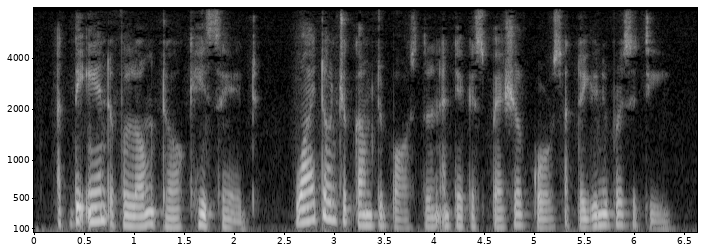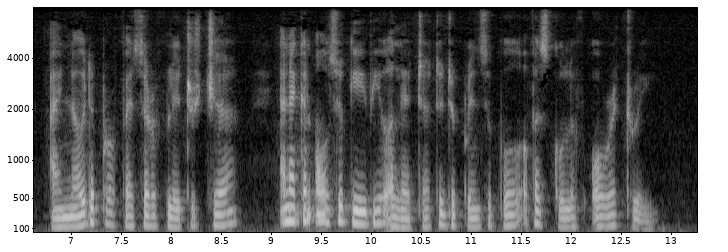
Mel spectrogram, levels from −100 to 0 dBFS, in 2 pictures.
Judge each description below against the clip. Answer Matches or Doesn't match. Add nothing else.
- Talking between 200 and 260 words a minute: Matches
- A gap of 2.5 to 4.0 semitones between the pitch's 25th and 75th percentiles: Doesn't match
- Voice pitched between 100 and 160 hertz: Matches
